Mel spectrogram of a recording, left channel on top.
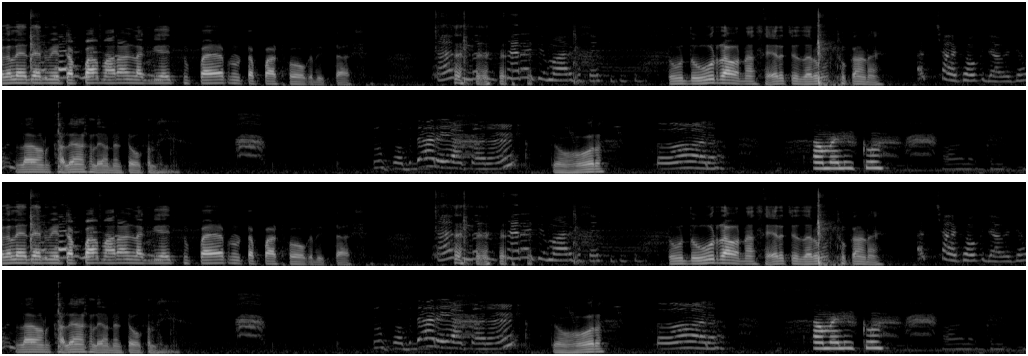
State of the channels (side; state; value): both; identical; correlation 1.00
